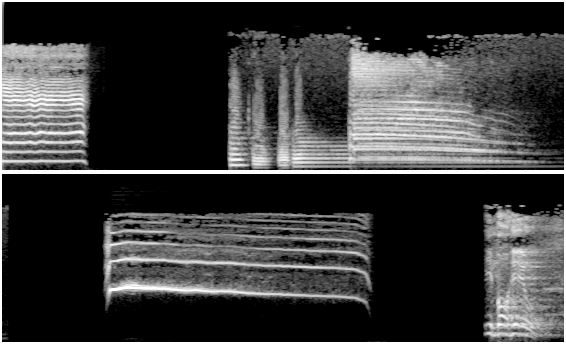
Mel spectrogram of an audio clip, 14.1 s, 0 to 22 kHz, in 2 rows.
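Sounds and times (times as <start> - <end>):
long high-pitched scream: 8.3 - 11.8.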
